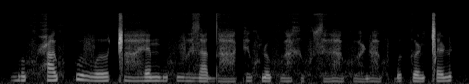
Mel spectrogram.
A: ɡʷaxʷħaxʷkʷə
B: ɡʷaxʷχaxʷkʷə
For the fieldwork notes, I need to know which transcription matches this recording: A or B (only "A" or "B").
A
